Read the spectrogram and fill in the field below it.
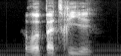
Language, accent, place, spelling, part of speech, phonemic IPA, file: French, France, Lyon, repatrier, verb, /ʁə.pa.tʁi.je/, LL-Q150 (fra)-repatrier.wav
- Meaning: obsolete form of rapatrier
